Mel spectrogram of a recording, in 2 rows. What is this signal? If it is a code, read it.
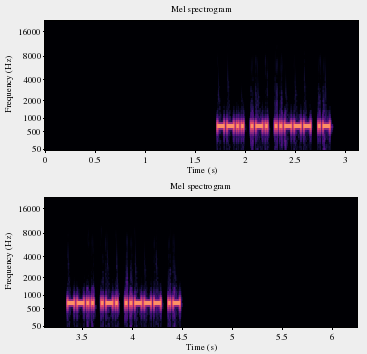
Morse code, heard as a keyed tone, about 51 wpm, 700 Hz. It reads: ZR2A ZR2A
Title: DXCC-100 Call Signs - 4 Characters - Repeated 2x - 50wpm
